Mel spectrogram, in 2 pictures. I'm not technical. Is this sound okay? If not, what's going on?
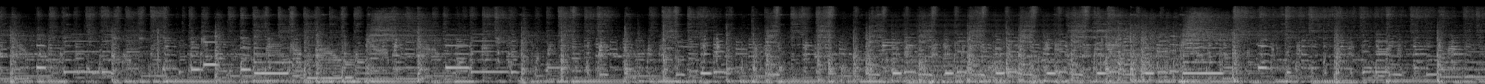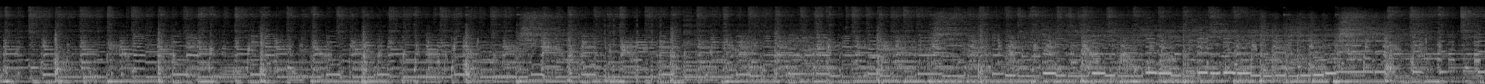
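No, it has a couple of interference problems, both from a 2G mobile phone near the recording gear.

From 8.87 to 10.64 s, and again from 21.71 to 23.19 s, there's a GSM phone buzz: a hard, raspy hum at about 217 times a second. The phone's radio pulses get picked up and turned into sound by the audio circuitry, so the buzz has nothing to do with what's being recorded.

Just before the second buzz, from 20.89 to 21.70 s, you get GSM signalling bursts: a galloping dit-dit-dit of short buzzes. That's the phone briefly talking to the network, as before a call or a text arrives, and then the steady buzz takes over.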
